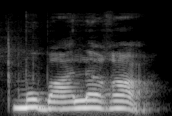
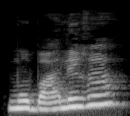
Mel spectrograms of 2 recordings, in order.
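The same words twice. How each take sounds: First: मुबालगा slowly, short a after l; correct pronunciation. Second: मुबालिगा with i after l, the common mistake; wrong pronunciation. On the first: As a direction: spell out मुबालगा carefully, bā-la-gā. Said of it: "मुबालगा दुरुस्त है". (सही उच्चारण मुबालगा, धीरे से) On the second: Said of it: "मुबालिगा गलत है". (गलत उच्चारण मुबालिगा) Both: Shown as a demonstration.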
